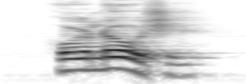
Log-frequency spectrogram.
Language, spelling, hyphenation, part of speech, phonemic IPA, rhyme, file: Dutch, horloge, hor‧lo‧ge, noun, /ɦɔrˈloː.ʒə/, -oːʒə, Nl-horloge.ogg
- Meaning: 1. watch (wearable timepiece) 2. any timepiece (watch or clock)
